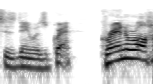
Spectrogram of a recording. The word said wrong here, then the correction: Graterol: How do I pronounce his name? – Graterol.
